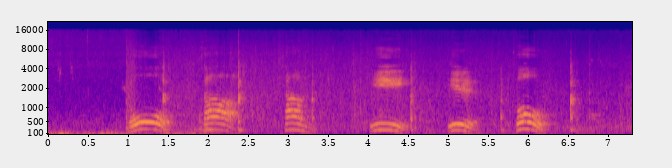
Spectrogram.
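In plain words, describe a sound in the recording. A young man counts down loudly nearby.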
